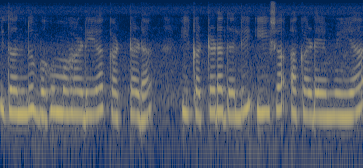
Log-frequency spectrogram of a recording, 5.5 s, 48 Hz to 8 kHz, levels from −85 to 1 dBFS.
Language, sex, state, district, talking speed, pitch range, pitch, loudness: Kannada, female, Karnataka, Mysore, 90 wpm, 240-265 Hz, 255 Hz, -29 LUFS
